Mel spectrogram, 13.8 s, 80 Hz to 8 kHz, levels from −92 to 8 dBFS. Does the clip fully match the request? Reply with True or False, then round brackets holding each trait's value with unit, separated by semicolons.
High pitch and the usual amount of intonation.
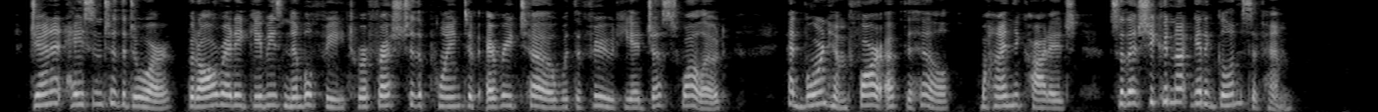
True (250 Hz; 3.5 semitones)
